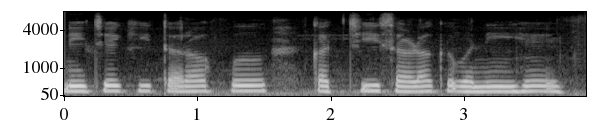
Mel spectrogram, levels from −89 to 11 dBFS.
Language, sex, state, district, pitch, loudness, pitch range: Hindi, female, Maharashtra, Washim, 185 Hz, -14 LUFS, 175-195 Hz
